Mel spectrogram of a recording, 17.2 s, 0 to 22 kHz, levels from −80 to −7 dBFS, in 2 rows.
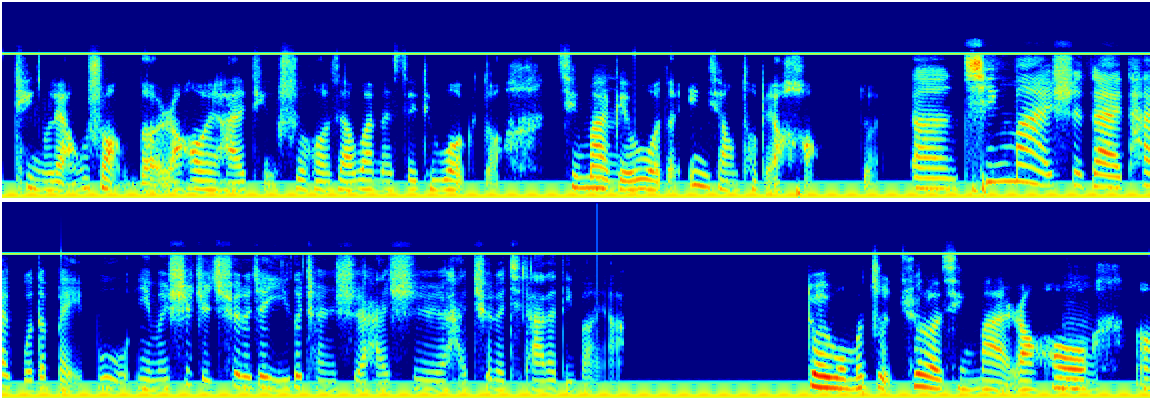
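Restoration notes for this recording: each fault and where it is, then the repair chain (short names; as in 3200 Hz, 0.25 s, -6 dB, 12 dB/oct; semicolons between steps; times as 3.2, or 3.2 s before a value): hum 60 Hz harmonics 5 -33 dBFS
tone 7400 Hz -32 dBFS
4.74 gap 2.2 ms
9.05 gap 3.6 ms
13.07 pop -16 dBFS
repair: de-click; de-hum 60 Hz, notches 5; notch 7400 Hz, Q 30; interpolate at 4.74, 2.2 ms; interpolate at 9.05, 3.6 ms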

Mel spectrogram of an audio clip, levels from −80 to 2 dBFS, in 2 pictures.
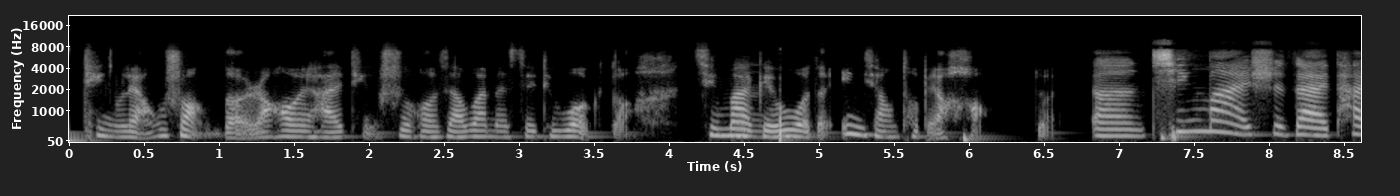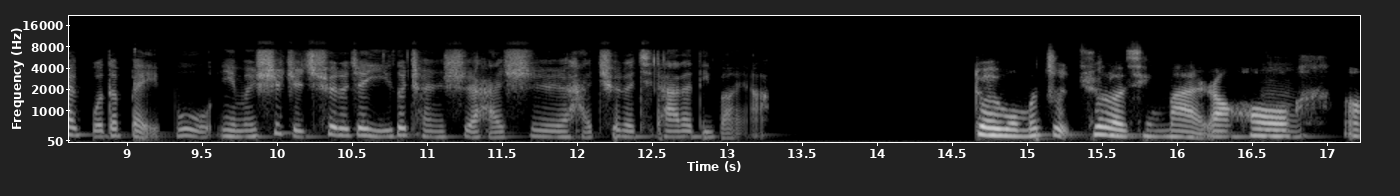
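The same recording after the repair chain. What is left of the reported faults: none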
